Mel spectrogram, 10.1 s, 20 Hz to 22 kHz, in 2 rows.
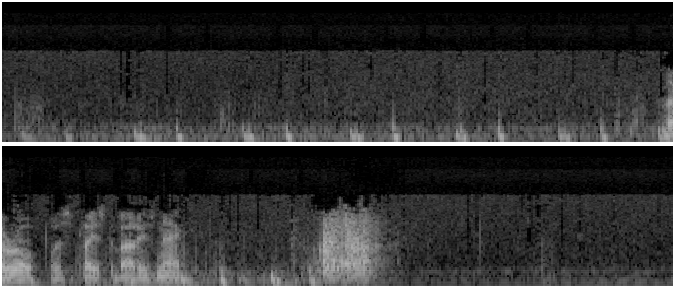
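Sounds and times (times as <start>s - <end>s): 
heartbeat pounding: 0.0s - 5.4s, 6.0s - 7.5s
soft hum: 0.0s - 10.0s
speech: 5.0s - 6.6s.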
